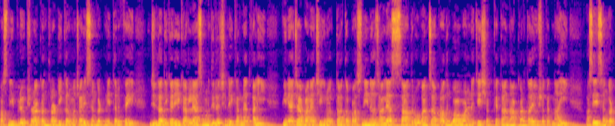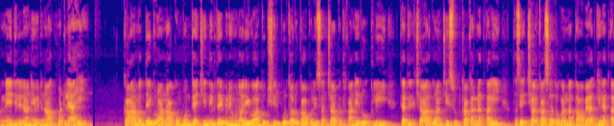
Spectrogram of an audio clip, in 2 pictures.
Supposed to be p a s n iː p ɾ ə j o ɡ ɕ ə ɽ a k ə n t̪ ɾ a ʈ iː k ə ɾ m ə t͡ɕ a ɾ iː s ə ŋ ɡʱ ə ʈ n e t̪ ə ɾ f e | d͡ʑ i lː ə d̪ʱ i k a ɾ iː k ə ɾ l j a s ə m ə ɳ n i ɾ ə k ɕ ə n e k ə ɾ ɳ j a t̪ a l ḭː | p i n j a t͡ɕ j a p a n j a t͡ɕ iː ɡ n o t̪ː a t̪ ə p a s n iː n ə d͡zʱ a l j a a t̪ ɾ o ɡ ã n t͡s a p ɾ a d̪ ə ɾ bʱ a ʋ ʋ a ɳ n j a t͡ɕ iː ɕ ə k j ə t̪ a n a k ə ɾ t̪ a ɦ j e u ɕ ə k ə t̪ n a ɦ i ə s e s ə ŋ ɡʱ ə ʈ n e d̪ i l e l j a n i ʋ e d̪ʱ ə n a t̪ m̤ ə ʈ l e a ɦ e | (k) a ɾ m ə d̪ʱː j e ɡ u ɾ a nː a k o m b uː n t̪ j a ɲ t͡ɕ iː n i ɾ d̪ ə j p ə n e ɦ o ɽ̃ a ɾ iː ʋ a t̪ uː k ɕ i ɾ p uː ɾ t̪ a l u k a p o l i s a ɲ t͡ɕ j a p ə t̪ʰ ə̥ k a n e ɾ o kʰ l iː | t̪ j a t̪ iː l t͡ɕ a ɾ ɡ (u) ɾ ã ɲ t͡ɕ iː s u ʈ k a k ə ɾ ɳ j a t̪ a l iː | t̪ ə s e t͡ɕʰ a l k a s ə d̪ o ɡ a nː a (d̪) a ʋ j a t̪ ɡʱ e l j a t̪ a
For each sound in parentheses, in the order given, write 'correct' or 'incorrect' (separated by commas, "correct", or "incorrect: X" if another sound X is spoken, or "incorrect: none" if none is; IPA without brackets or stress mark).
correct, correct, incorrect: t̪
